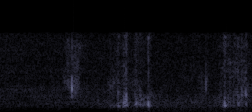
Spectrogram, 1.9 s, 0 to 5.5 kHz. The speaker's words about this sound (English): What I want to listen to is this girl eat something out of a bag for 2 hours. That's what I want to hear.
